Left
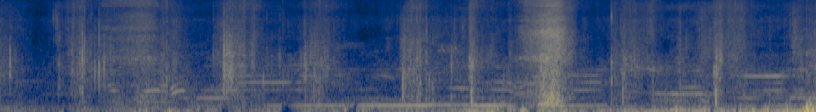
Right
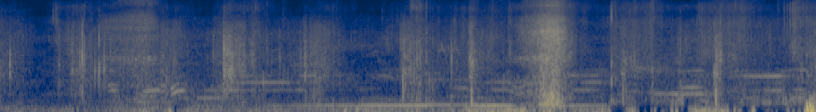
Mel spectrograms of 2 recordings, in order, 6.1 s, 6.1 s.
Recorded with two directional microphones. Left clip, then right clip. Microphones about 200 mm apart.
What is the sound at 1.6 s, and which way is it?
Music, 15° left (ahead or behind).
